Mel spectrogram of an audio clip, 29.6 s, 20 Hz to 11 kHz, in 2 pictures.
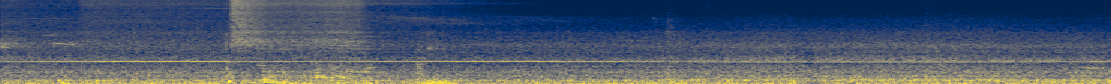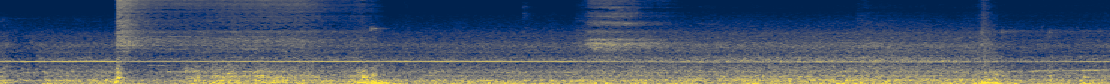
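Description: Running noise inside a Keikyu 1500-series electric train car with Mitsubishi GTO-VVVF control: a steady rumble of wheels on rails with a steady high whine. There are several short bursts of hiss, and a rising tone starts near the end.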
